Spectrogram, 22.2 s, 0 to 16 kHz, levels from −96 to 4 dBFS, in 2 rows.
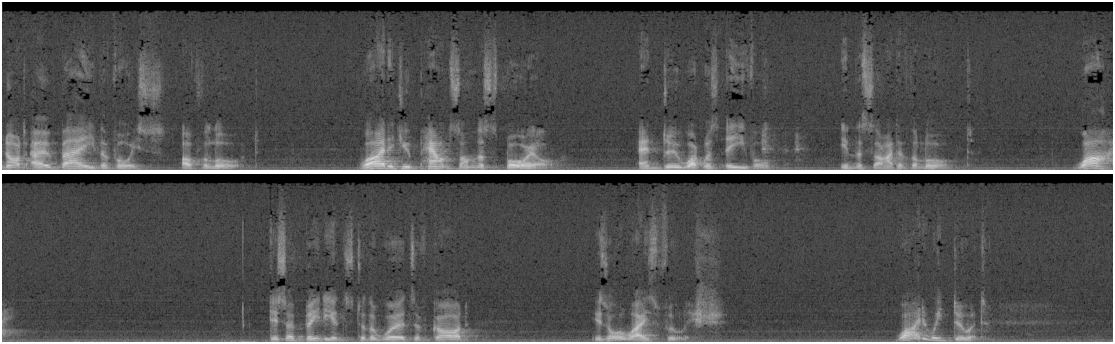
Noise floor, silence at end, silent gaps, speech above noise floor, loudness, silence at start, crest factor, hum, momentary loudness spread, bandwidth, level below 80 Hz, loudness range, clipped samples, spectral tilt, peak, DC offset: -49 dBFS; 0.1 s; none; 24 dB; -25 LUFS; 0 s; 24 dB; none; 25 LU; 16 kHz; -54 dBFS; 7 LU; under 0.1%; -4 dB/octave; -4 dBFS; under 0.1%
